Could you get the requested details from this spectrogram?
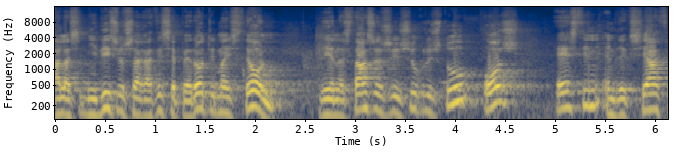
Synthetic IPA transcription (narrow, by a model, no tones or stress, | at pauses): ɐlɐsiɲiðisio̞sɐɣɐθisepe̞ɾo̞t̪imɐisθe̞o̞n | ðiɐnɐst̪ɐseosiːsuxɾist̪uo̞s | e̞st̪ine̞̰nðe̞ksiɐθ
